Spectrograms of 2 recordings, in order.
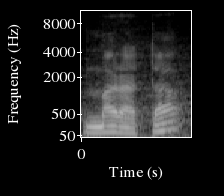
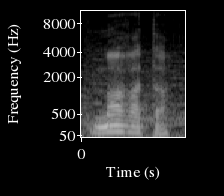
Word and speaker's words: Maratha: caste dirigeante et guerrière que l'on appelle malata dans la langue locale donc si on prononce à la française maratta si vous souhaitez avoir des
